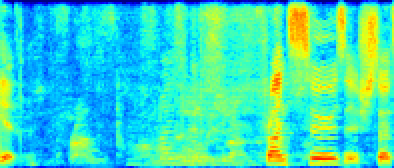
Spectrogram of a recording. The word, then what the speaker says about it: Französisch: Französisch.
